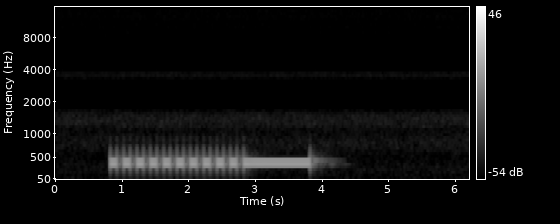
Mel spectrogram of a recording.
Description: Telephone call progress tone (North American plan), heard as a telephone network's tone, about 350, 440 Hz, 0.1 s on and 0.1 s off, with room echo. Stutter dial tone.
